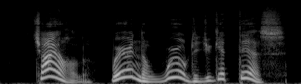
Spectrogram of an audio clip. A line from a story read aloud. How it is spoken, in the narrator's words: she cried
